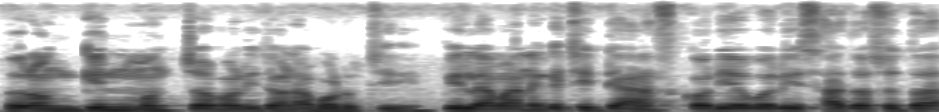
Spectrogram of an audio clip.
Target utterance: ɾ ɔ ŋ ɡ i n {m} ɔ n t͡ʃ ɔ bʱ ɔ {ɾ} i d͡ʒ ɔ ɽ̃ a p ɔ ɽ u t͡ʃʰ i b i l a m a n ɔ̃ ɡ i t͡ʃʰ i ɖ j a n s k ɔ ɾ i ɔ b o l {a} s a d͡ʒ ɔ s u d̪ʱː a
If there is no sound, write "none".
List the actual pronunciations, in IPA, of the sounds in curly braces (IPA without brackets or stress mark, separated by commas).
m, ɭ, i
